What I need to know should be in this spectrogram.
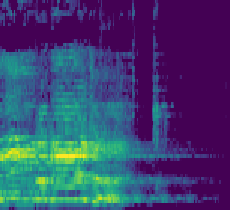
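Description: A man sings a long held note through a loudspeaker, then lets it slide down and fade.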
